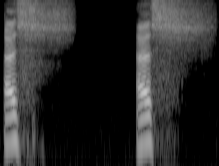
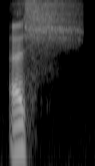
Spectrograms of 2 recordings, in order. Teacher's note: Tempo itulah yang disifatkan dengan tafashi. Tafashi tersemburnya sebutan ataupun laluan angin yang keluar dari mulut kita.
